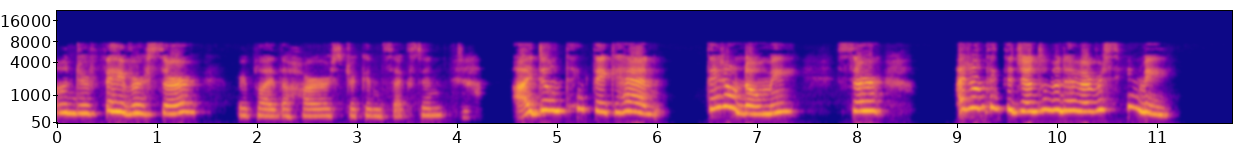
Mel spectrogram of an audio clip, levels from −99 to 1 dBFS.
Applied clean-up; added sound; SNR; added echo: neural mask model Resemble Enhance denoiser.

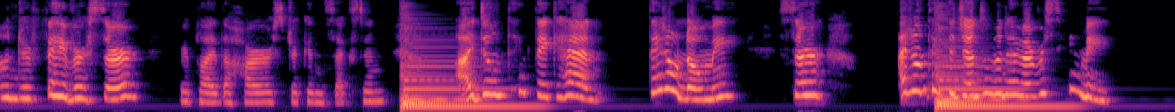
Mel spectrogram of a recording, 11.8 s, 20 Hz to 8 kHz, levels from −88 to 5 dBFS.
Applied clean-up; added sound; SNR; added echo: classical method log-MMSE.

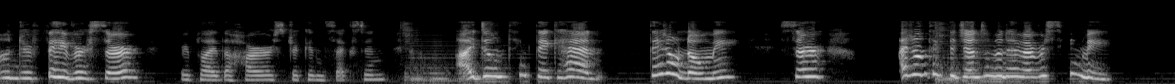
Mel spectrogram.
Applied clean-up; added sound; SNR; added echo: neural separator model SepFormer DNS4.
